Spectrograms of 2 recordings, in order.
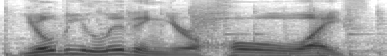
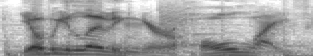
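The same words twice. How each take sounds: First: It is said in a plain narrating voice. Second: It is said in a put-on character voice. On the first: The speaker calls it wrong. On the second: The speaker calls it right.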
